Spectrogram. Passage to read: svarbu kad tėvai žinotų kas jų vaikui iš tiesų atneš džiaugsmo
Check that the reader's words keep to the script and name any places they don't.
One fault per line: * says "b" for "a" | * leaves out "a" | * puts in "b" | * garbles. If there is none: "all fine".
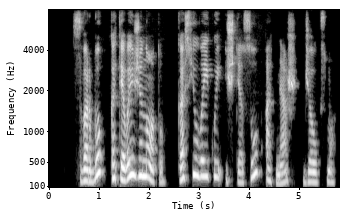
all fine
